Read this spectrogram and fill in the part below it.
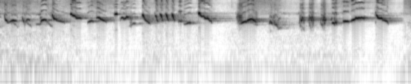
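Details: Varied training song of a lemon-bellied white-eye mixing borrowed sounds with its own: quick bright chirps and short whistled slurs tumbling in fast clusters, briefly pausing between bursts.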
